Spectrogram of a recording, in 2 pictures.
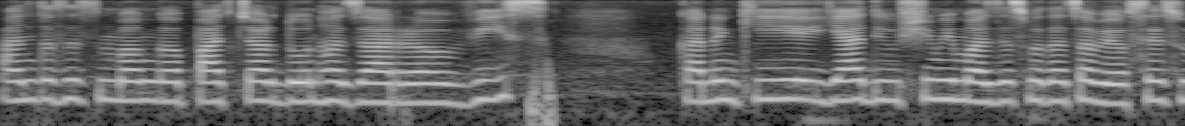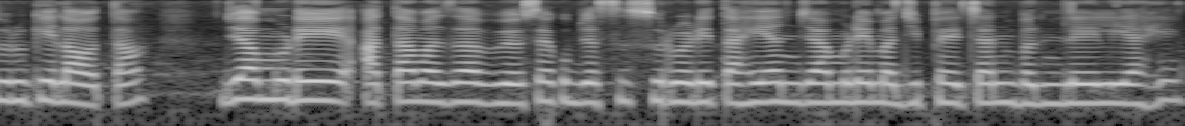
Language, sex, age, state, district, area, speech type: Marathi, female, 45-60, Maharashtra, Akola, rural, spontaneous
